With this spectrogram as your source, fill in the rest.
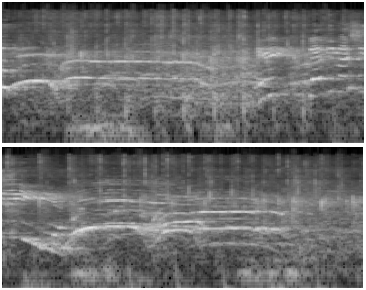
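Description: An audience at a cosplay event applauds and cheers for the judges, clapping steadily beneath a loud presenter speaking over it, with excited high-pitched shouts and cries rising through the crowd noise.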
